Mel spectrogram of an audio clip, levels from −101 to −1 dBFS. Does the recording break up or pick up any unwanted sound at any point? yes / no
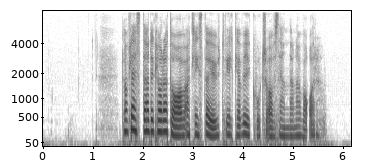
no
